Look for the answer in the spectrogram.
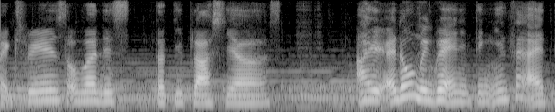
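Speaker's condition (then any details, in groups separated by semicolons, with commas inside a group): Cerebral palsy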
